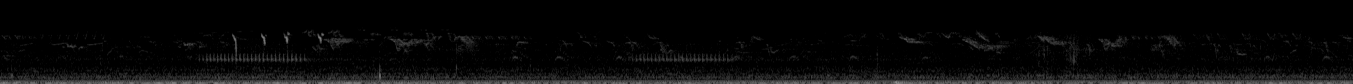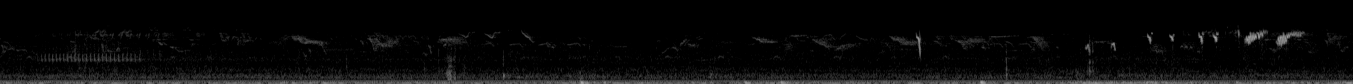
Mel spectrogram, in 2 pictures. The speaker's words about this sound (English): Stop. Wild bird again.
